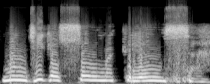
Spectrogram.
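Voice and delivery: slow, weighty reading of God's words; solemn scripture reading. Acted. Preacher to congregation, voicing God's call in a slow, solemn declamation. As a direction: declaim each promise slowly, like a verdict from heaven.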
